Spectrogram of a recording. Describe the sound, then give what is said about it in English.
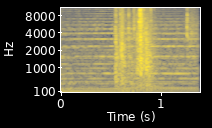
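A door closes with a dull thunk, a second soft impact following right after, then a faint, brief click. “Spencer pauses to let Jen out first, then closes the door with one last look to Holbrook.”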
